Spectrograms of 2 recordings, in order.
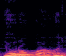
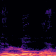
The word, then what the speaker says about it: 여로보암: 한국말은요, 밑에 있는 리을이 일로 받침이 붙여도요, 말이 돼요. 여로보암은 열로보암 이렇게 해도 되거든요. 발음상.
